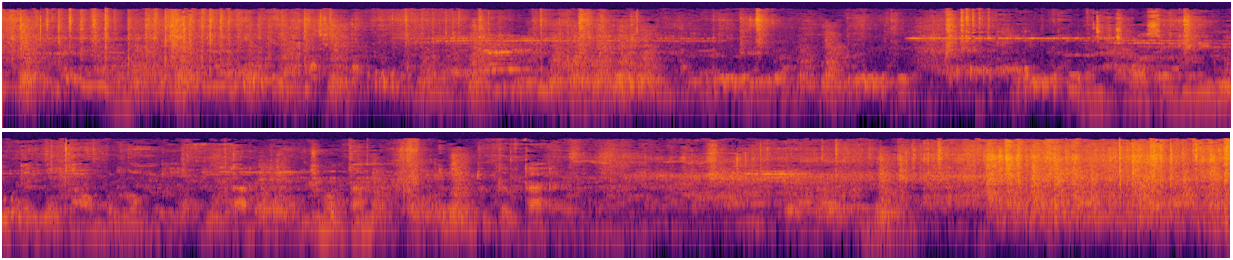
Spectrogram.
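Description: Pigeon wings flap briefly.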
